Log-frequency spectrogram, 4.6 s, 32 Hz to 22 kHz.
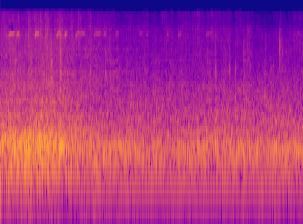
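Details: Old Maytag natural-gas dryer (model CDG46, 18,000 BTU, possibly 1960s) with a low-heat problem, panel open: even low drum rumble, steady motor hum, light rattles, no squeal or scrape; running fine.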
